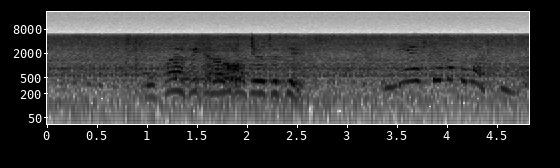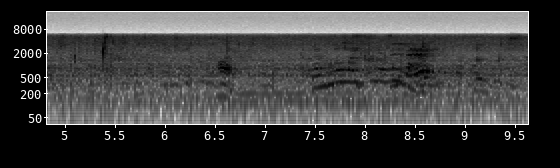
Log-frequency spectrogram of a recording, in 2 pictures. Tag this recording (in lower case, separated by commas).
outside, rural or natural, speech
